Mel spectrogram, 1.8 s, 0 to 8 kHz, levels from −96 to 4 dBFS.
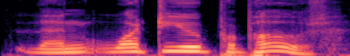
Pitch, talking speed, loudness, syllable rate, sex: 150 Hz, 170 wpm, -17 LUFS, 4.9 syllables/s, male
